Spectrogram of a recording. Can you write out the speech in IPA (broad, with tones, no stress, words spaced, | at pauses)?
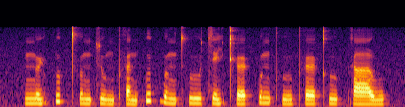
ŋɵ˨˥ɥ kʷɐ˥p̚t̪ʰʊ˨ŋt͡suː˨˩ŋpʰɐ˨˩n kʷɐ˥p̚wʊ˨ŋ t̪ʰuː˨t͡se˨˥j kʰœː˨˥k̚pʊ˥ŋ pʰuː˨˥pʰœː˧ kʰuː˧p̚kaː˧w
